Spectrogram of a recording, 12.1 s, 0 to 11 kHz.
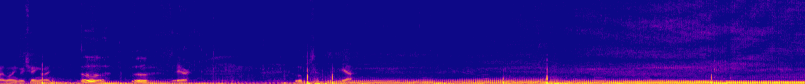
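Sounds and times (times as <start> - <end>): short sharp pops: 0.0 - 5.2, 10.5 - 11.1
vehicle engine running: 0.0 - 12.0.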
